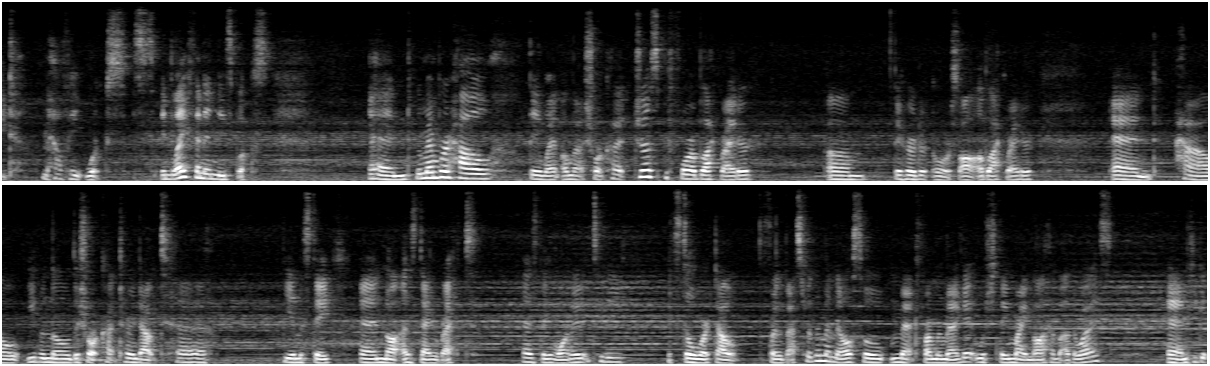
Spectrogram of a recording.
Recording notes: (Apologies for the audio volume, I'm still figuring it all out).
